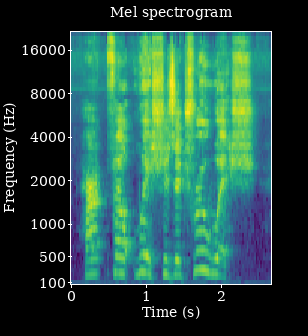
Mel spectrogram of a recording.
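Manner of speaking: rough, gruff, growling bear voice. A narrator reads a bear answering a girl's wish by the river, gruff, growling voice. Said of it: "growled a gruff voice".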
